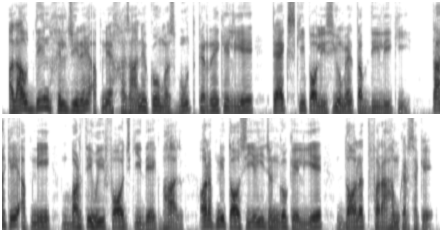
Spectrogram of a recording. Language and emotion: Urdu, neutral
